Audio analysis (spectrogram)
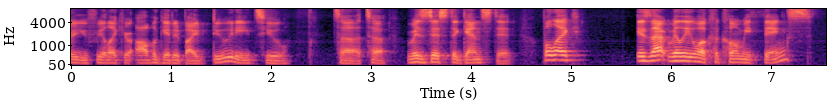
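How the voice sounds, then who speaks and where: A man's voice: medium pitch, sharp tone. A young man giving casual, rambling, emphatic commentary as a reaction video host.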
